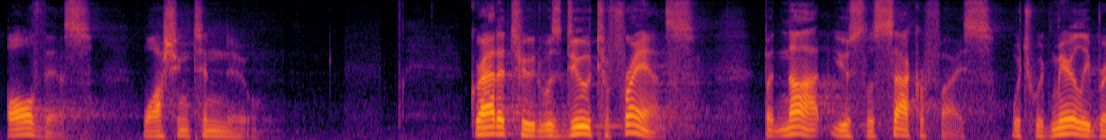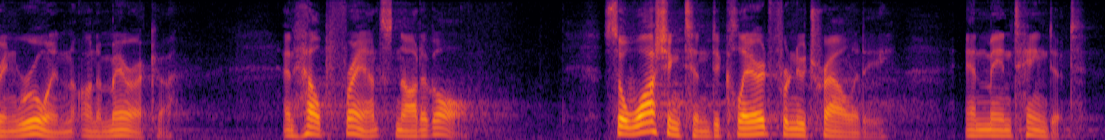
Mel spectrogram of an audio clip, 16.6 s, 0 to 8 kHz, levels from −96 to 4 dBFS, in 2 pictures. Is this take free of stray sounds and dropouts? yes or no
yes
